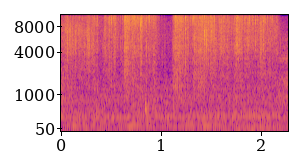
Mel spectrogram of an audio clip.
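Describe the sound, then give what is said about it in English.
Continuous crinkling of a plastic bag of flour being squeezed and pushed into a jar to get the air out, a dense rustling texture that holds steady for a couple of seconds with no voices. “So I'm going to get as much air out of there as I can and kind of form it into a little circle and kind of jam it into your jar.”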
